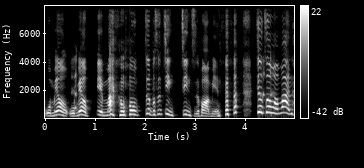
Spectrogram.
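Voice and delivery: laughing, loud and rising high; laughing protest. Real, not acted. 边笑边大声抗辩. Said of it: "我觉得你有加速".

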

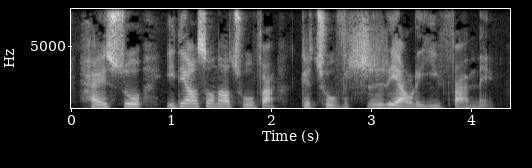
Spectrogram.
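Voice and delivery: plain reading voice

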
